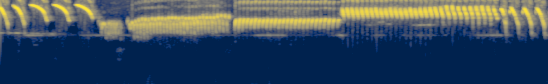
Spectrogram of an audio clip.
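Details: Canary song used as tutoring for young canaries: repeated falling sweeps, then successive fast trills each higher than the last, ending with more rapid sweeps.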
